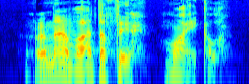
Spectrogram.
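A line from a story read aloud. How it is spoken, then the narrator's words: Admiral muttering. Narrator (Russian): пробормотал адмирал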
